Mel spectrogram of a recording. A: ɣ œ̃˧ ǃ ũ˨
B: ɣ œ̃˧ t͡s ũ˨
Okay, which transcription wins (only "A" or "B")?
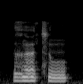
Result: B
